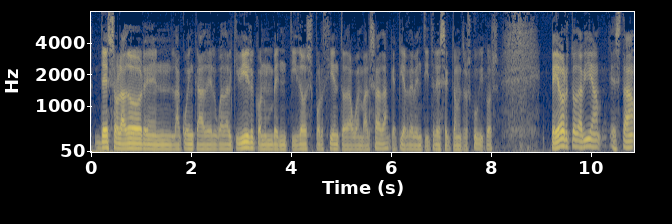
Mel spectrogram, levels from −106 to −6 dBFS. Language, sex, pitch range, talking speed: Spanish, male, 90-110 Hz, 110 wpm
